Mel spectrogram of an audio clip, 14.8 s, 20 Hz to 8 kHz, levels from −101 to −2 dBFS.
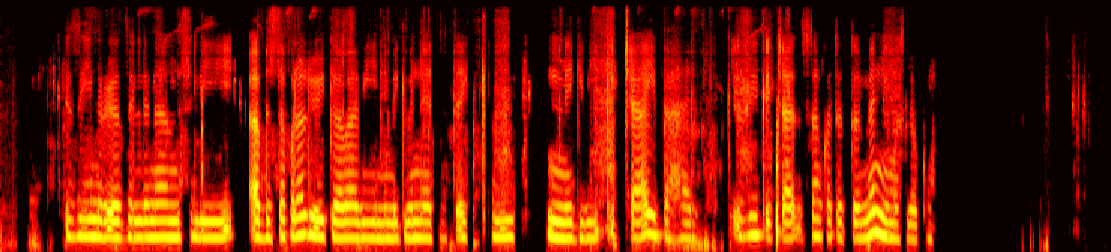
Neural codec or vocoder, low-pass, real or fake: none; 7.2 kHz; real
